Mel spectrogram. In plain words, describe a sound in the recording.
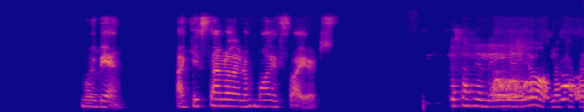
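A woman speaks clearly over an online call.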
